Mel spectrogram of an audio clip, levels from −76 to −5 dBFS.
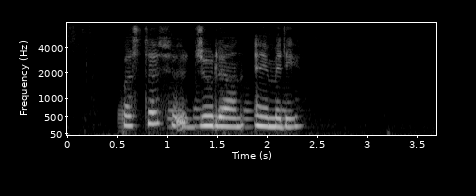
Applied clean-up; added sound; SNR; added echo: neural separator model SepFormer DNS4.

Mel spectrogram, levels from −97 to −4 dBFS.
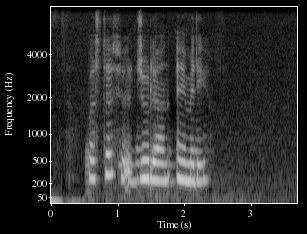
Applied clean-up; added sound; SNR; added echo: neural mask model Resemble Enhance denoiser.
